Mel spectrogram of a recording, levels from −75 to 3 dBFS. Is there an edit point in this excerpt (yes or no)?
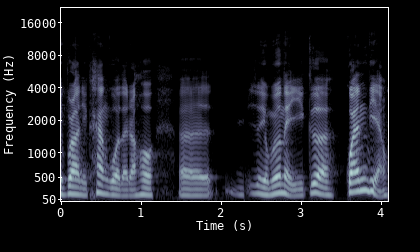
yes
